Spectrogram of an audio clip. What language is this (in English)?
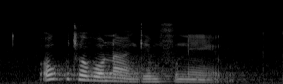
South Ndebele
